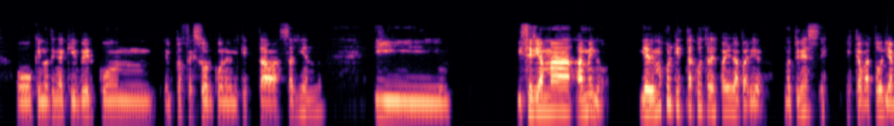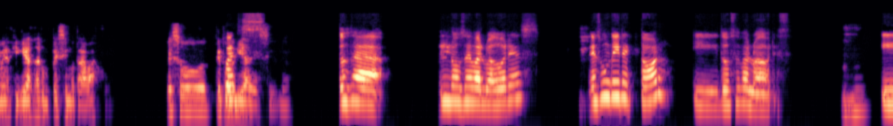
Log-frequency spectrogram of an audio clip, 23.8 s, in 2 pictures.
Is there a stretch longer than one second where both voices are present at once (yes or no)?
no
